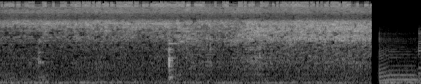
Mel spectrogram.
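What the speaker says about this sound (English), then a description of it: "I'm going to add a couple tablespoons of butter" Butter sizzles and hisses steadily in a pan over low heat for chicken fried steak gravy, a loud, continuous frying crackle that cuts off abruptly near the end.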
